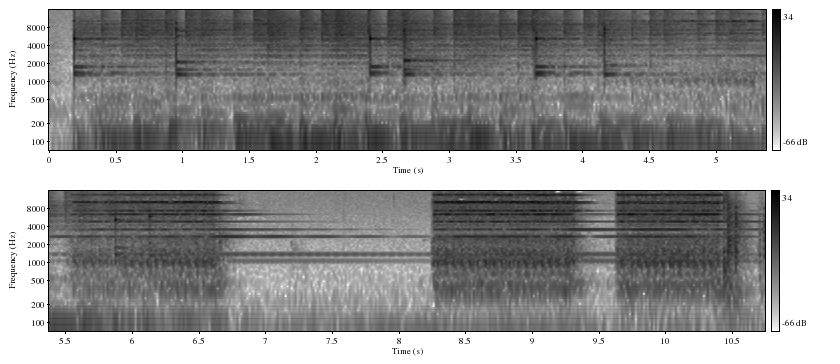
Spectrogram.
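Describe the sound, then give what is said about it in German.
Telephone bell ringing with an incoming call in a bachelor flat, three loud, shrill ringing bursts separated by short pauses, following music that fades out. “Also, Mr. St. John erhält einen Anruf.”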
